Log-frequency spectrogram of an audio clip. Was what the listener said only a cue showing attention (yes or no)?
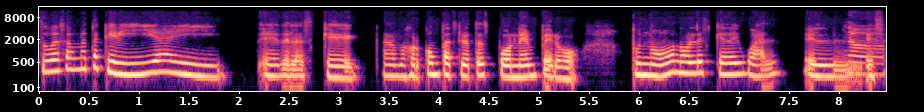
no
